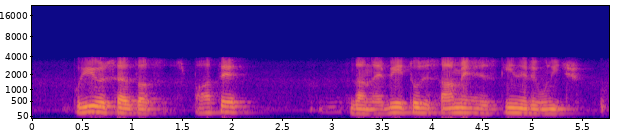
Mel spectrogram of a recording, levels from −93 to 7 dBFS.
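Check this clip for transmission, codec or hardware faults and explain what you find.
Nothing found: the speech is confined to a telephone band of about 150 Hz to 3.5 kHz, with nothing above 3.9 kHz, consistent with a G.726 link at 32 kbit/s working as designed.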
